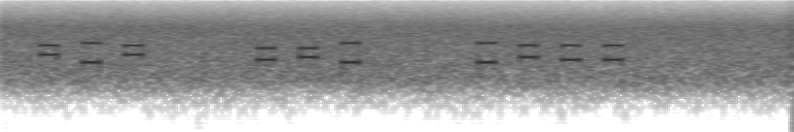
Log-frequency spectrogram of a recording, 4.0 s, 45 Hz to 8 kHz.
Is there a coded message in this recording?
Yes: DTMF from 0.2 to 3.1 s, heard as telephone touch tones, dialled by machine, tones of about 80 ms, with radio hiss and a squelch burst at the end. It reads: 030 473 3855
